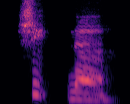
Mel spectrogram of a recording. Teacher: Hamzah bukan huruf qalqalah. Dia syiddah, putus bunyi.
